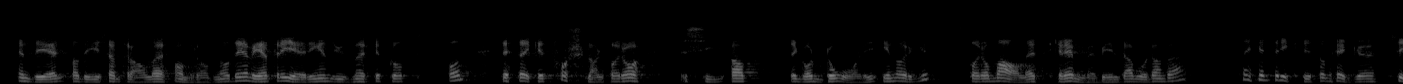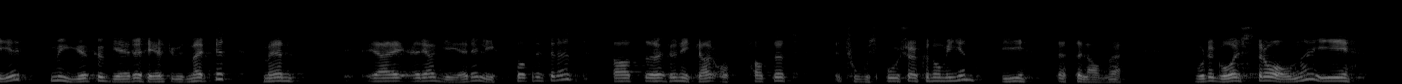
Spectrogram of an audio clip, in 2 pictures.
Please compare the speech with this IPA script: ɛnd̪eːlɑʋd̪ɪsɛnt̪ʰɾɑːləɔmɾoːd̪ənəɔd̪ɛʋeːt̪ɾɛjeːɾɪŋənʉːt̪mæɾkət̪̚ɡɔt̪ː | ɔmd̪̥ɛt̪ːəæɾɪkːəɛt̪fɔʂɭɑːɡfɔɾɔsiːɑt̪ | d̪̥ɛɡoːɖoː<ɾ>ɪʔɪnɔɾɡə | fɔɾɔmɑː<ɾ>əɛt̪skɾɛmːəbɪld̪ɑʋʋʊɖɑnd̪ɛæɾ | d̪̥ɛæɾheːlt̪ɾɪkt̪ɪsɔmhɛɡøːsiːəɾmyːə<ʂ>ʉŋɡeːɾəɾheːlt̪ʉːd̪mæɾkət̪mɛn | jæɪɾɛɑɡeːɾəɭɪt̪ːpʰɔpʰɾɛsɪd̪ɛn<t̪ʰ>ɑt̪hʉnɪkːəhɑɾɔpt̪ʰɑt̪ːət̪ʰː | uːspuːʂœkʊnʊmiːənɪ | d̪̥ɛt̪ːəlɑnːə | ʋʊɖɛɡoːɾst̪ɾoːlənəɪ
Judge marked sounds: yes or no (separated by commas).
no, no, no, no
